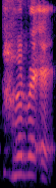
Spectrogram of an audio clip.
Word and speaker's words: three: Indonesia, kaidah bahasa Indonesia, angka 3 dalam bahasa Inggris itu bacanya harusnya THREE, betul nggak? THREE, harusnya dibacanya gitu. Iya. Karena bahasa Indonesia taunya itu dipisah, tetapi di dalam bahasa Inggris itu dibaca jadi dia nggak T, dia nggak H. Dia nggak T, dia nggak TH.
